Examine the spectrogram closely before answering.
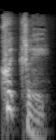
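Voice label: "quickly", British English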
